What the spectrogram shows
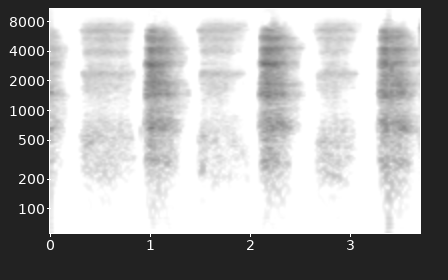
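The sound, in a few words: rhythmic exhaling breath pulses during yoga breathing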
